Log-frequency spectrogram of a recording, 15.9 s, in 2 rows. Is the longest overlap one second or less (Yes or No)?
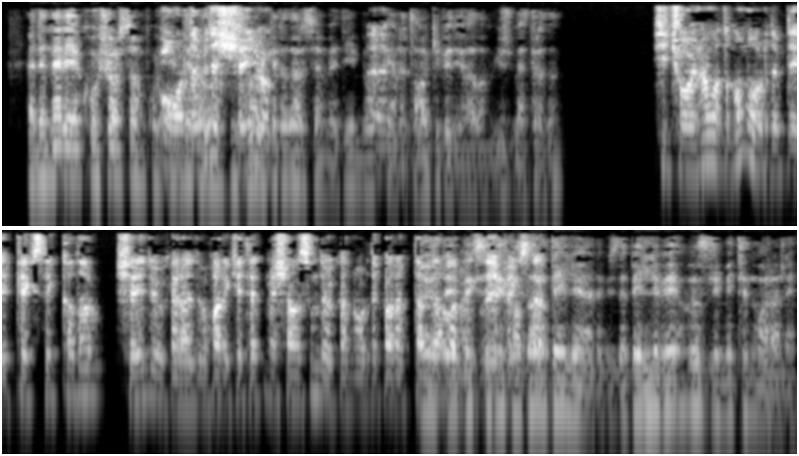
No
